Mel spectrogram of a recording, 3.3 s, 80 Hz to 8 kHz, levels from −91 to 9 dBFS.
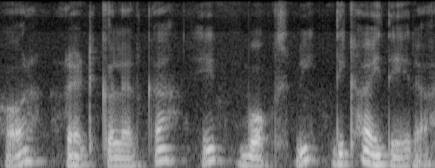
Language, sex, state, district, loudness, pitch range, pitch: Hindi, male, Himachal Pradesh, Shimla, -19 LUFS, 115-165 Hz, 135 Hz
